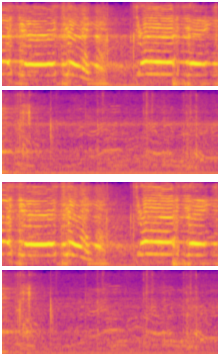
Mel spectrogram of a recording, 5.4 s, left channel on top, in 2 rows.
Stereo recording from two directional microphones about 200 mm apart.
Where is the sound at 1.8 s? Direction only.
55° right (ahead or behind).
